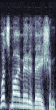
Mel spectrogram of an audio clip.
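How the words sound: It is said in a put-on British accent.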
